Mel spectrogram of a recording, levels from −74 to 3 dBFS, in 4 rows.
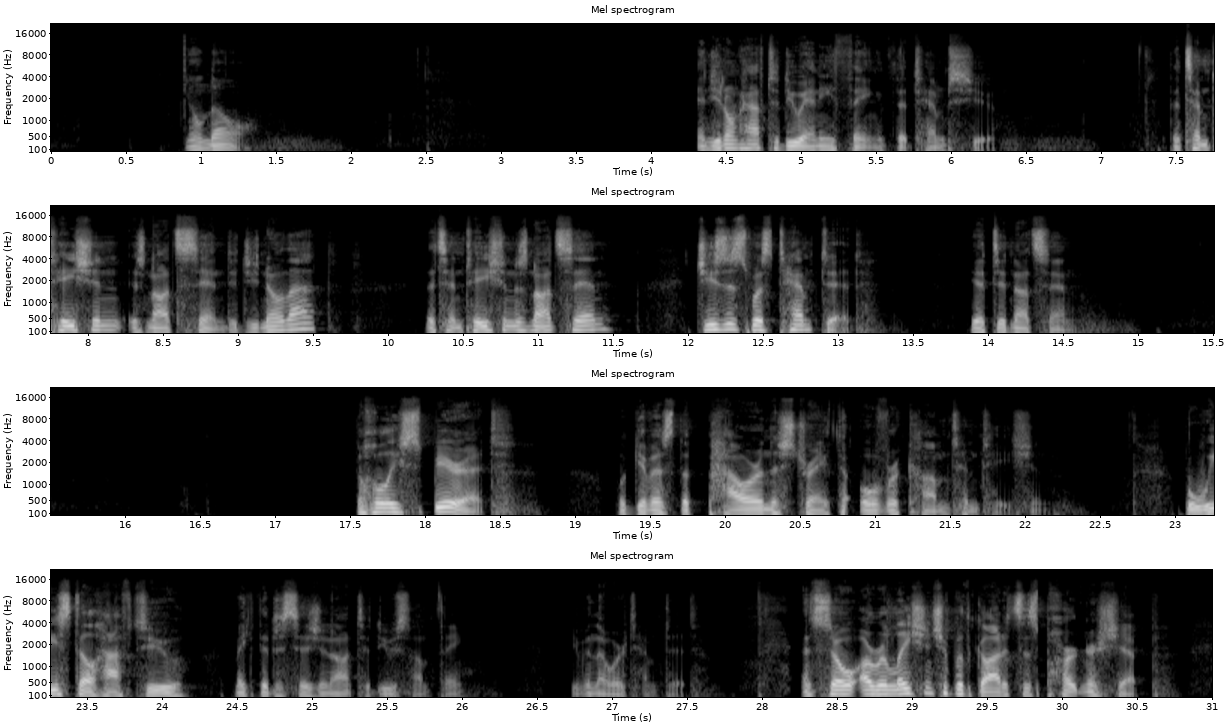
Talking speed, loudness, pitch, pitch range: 140 wpm, -20 LUFS, 105 Hz, 90-130 Hz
